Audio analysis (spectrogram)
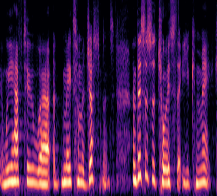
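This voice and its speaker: An ordinary speaking voice from a woman, fairly high in pitch, at a moderate pace on a very clean recording with a silent background. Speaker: assistant professor, conference speaker. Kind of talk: conference talk. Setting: stage with audience.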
